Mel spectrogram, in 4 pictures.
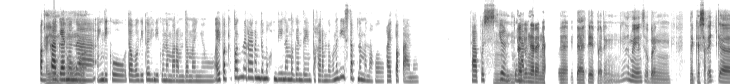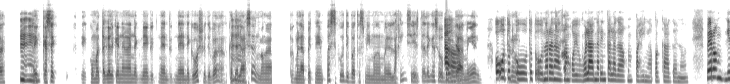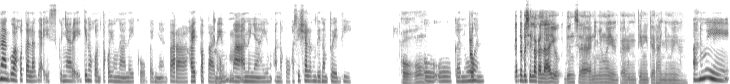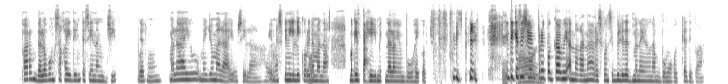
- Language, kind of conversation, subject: Filipino, podcast, Ano ang ginagawa mo para alagaan ang sarili mo kapag sobrang abala ka?
- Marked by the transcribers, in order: other noise; tapping; unintelligible speech; other background noise; unintelligible speech; unintelligible speech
